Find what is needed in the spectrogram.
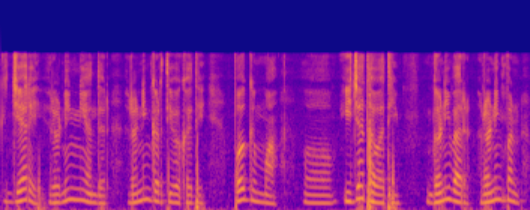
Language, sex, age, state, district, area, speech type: Gujarati, male, 18-30, Gujarat, Anand, rural, spontaneous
